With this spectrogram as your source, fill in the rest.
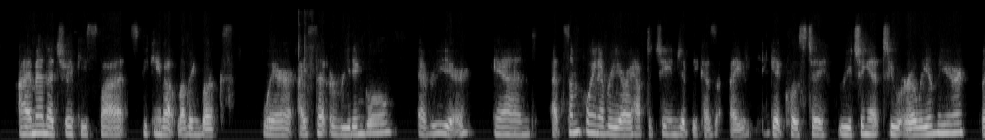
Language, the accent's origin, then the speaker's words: English; Hudson, New York, United States; I'm the director of the Hudson Area Library, and I'm also from Hudson.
